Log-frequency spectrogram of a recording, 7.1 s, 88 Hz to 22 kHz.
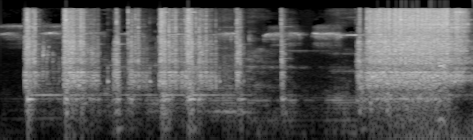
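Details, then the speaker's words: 2014 Honda Beat FI scooter, secondary microphone at the starter motor, motor jumpered directly bypassing the starter relay; several short loud cranking bursts then a longer strong run, starter motor good; relay suspected for no-start. "untuk lebih jelasnya untuk suara dinamo starternya kita coba jamper di sini"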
